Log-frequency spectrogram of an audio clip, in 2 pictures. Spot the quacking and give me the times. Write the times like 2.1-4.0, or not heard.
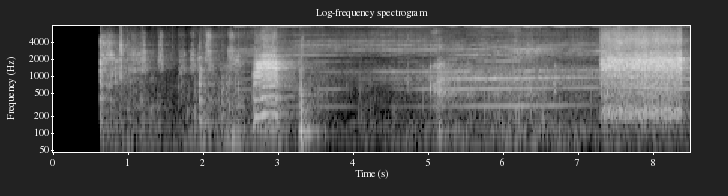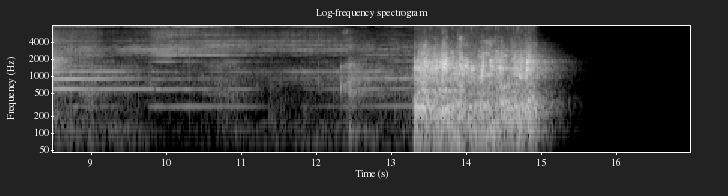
0.6-3.4, 7.2-8.4, 13.3-15.0.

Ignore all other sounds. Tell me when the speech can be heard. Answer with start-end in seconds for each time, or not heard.
not heard.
